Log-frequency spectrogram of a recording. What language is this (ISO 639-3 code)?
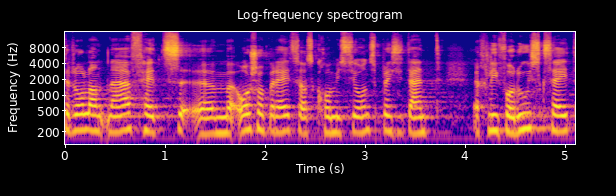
gsw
